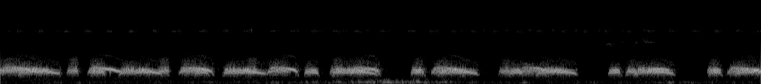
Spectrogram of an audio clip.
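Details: Spotted doves calling in the wild at Sê San, 21 February 2020, exchanging greetings in long coo sequences: dense, mellow mid-pitched coos, short notes alternating with longer wavering ones, almost continuous, over a constant thin high insect whine.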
